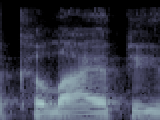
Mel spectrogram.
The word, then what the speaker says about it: Calliope: The Calliope was partly for Anthony because then there's an E that you pronounce. In fact, you know what? We'll just say Calliope.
